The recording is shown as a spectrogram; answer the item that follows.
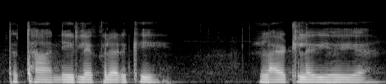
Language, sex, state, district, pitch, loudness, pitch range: Hindi, male, Punjab, Pathankot, 110 Hz, -16 LUFS, 110-115 Hz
